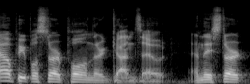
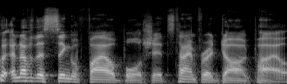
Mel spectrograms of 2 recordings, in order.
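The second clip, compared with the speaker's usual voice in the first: plain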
